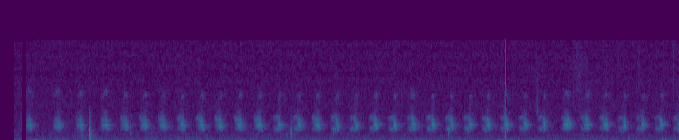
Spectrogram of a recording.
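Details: Harlequin poison frog, Oophaga histrionica of the Whitefoot form, one of a group courting and displaying: a steady run of short buzzy pulsed notes, about two and a half per second, continuing evenly for the whole stretch with a few faint clicks.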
